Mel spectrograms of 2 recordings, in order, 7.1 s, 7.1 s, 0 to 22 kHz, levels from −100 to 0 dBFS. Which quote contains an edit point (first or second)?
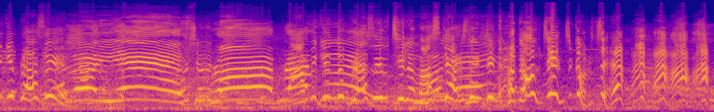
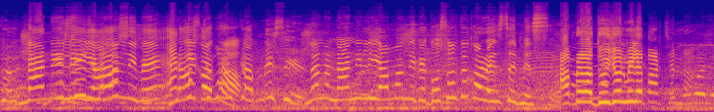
second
